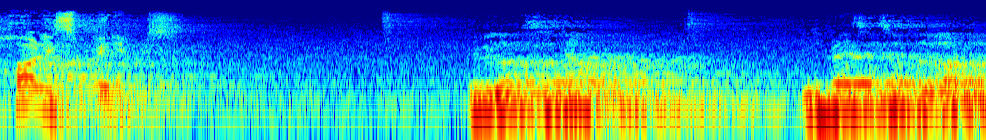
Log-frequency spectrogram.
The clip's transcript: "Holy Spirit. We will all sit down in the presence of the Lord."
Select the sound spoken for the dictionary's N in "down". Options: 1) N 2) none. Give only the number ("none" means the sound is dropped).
2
